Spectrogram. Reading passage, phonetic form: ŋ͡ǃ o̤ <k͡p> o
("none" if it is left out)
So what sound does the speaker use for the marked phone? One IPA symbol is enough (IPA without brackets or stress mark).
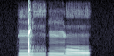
ŋ͡m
